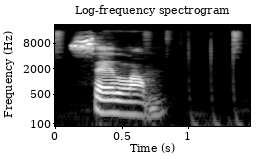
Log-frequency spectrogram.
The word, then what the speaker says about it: Sailom: จ้ า ลู ก Salem That's how you pronounce that His name's Salem I have to remember that by thinking about sailor Like a sailor Or like a sailor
